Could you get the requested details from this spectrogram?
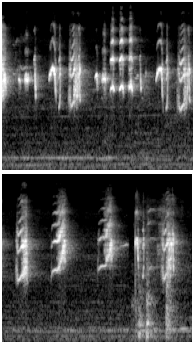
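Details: Long-tailed shrike song used as a lure to attract birds: a lively, varied run of sharp, high chirps and short whistled notes, several phrases repeated in quick bursts, ending in a harsher, scratchy note.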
